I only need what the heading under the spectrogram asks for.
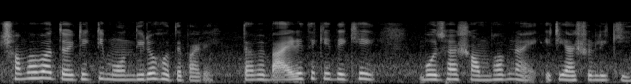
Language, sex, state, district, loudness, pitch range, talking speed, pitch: Bengali, female, West Bengal, Jhargram, -23 LUFS, 215-255 Hz, 150 wpm, 230 Hz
